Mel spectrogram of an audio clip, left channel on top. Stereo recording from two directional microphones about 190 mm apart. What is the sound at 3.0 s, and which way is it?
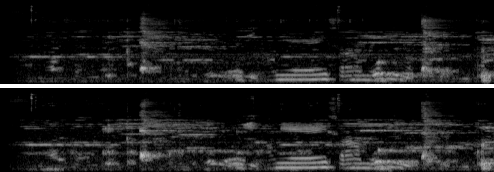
Speech, 15° right (ahead or behind).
